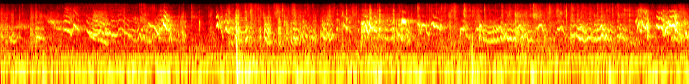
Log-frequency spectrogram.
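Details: Budgerigars chattering continuously: warbled, scratchy notes and short squawks tumbling over one another, with a faint steady hum underneath.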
